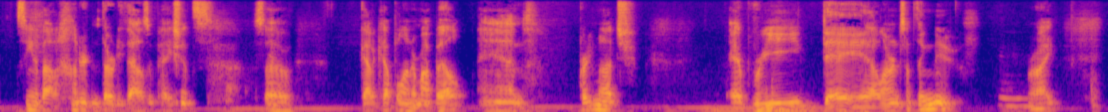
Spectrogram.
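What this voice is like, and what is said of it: Southern American accent. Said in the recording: “You might have the best radio voice so far. ... I have to get rid of the accent, the southern accent.”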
